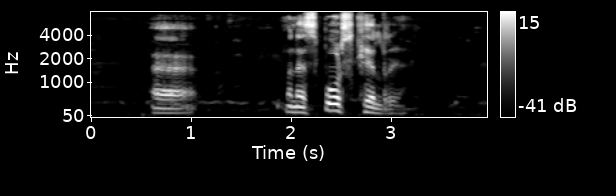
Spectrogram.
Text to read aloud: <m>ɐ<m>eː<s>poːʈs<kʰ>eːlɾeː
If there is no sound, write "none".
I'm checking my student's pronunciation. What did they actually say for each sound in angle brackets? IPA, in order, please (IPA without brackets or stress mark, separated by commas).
m, n, s, kʰ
